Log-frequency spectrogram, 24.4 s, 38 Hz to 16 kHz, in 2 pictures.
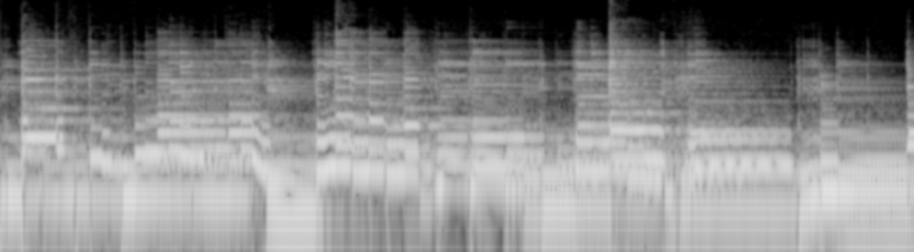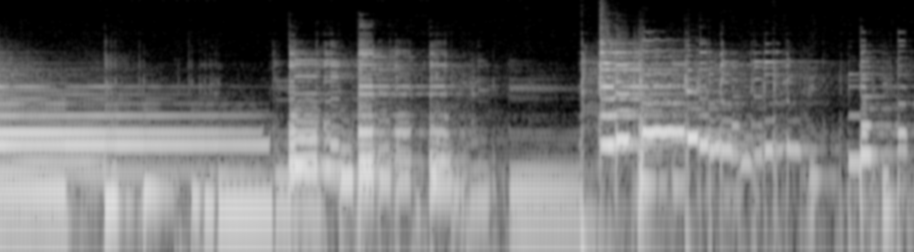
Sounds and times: Effects unit: 0:00.0 - 0:24.3
Electronic tuner: 0:00.0 - 0:24.3
Guitar: 0:00.0 - 0:24.3.

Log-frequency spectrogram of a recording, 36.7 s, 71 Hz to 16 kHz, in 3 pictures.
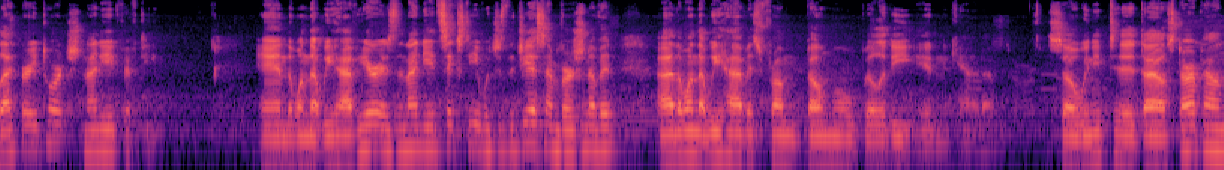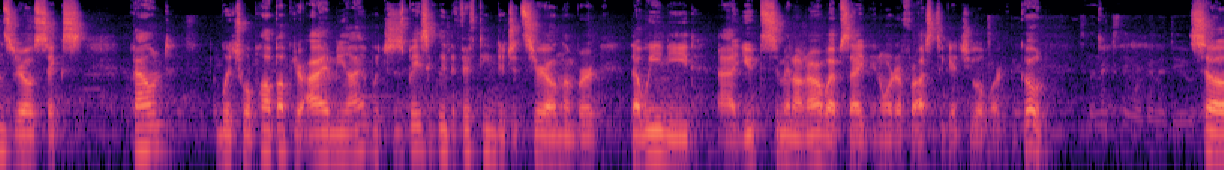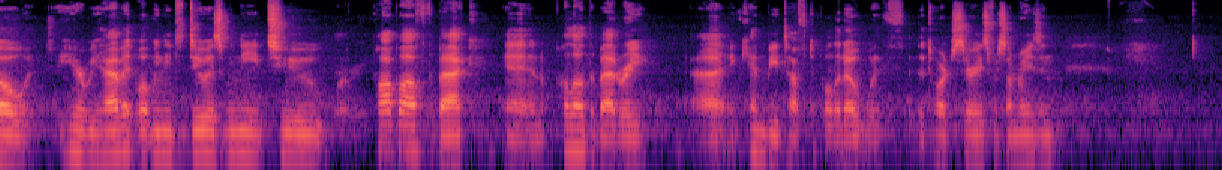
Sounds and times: Speech: 0:00.0 - 0:01.6, 0:02.6 - 0:35.1.

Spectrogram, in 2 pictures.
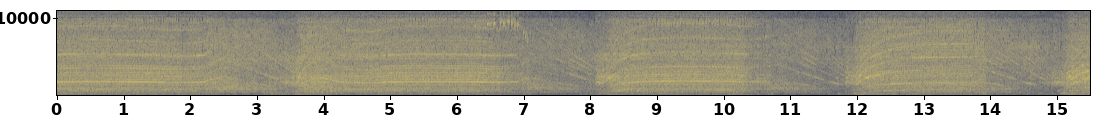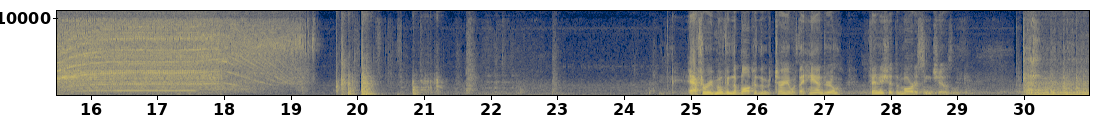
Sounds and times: Drill: 0:00.0 - 0:19.4, 0:30.0 - 0:30.9.

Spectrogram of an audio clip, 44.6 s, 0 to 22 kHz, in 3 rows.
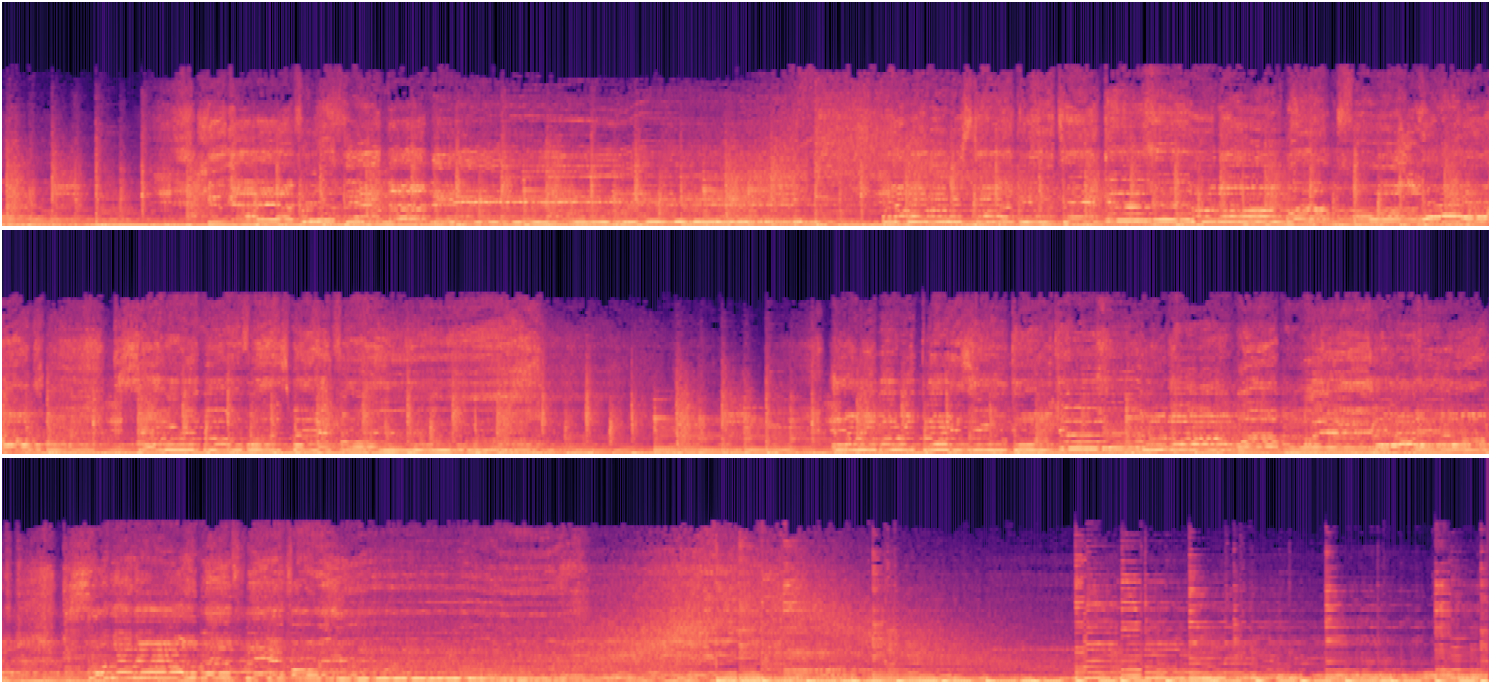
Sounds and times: Trance music: 0:00.0 - 0:44.6.

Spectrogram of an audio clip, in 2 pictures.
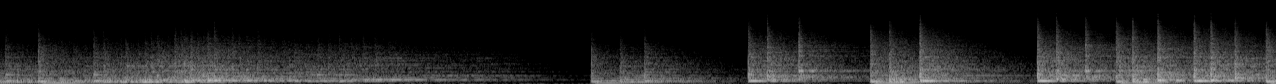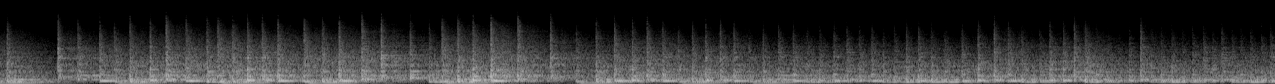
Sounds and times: Drum: 0:08.7 - 0:09.6, 0:10.4 - 0:25.4.

